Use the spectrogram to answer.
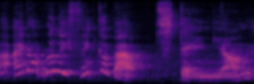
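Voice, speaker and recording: Audible room echo and noticeable background noise surround a woman speaking at a fairly slow pace. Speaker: elderly interviewee. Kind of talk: documentary interview. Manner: halting, with fillers.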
